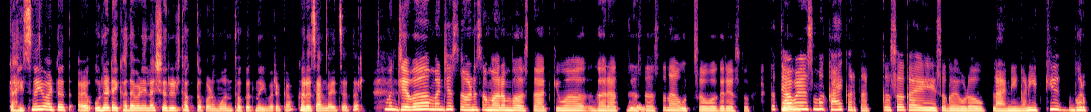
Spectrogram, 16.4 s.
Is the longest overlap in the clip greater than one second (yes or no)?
no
